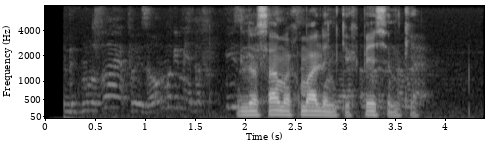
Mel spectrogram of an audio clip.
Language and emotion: Russian, neutral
